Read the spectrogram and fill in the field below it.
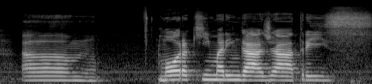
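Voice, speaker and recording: With audible room echo, a woman of medium pitch speaks in a monotone, flat intonation. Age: 20s. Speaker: university lecturer and psychodrama researcher. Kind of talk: podcast interview.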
